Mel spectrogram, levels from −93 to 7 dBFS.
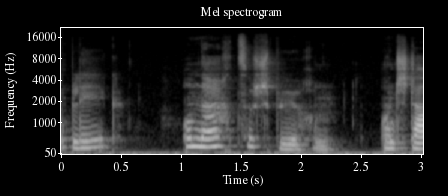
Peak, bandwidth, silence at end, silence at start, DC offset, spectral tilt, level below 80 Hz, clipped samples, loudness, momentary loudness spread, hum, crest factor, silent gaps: -10 dBFS; 17 kHz; 0 s; 0 s; under 0.1%; -4.5 dB/octave; -48 dBFS; under 0.1%; -28 LUFS; 17 LU; none; 18 dB; none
